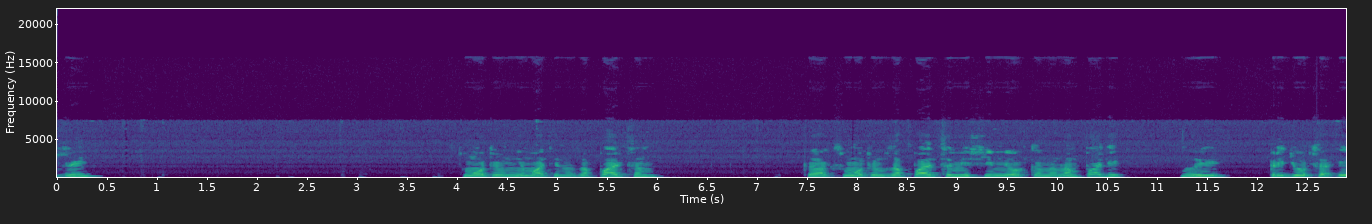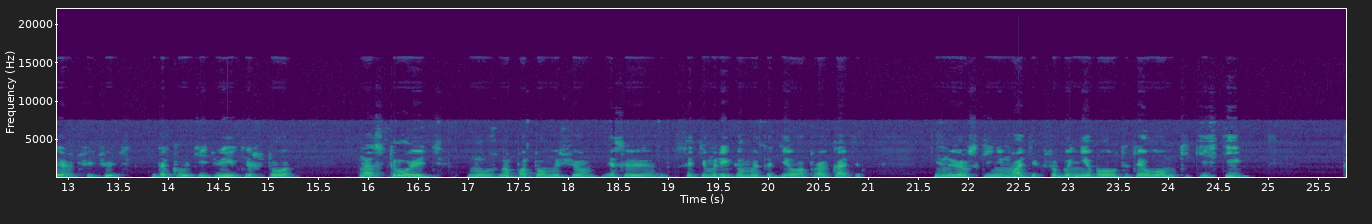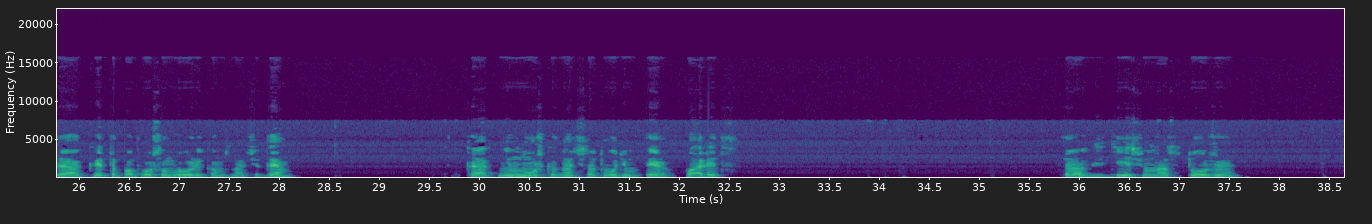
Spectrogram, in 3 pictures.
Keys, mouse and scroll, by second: 1.2-3.0 middle drag, 4.0-5.1 middle drag, 5.1 g, 7.3-8.7 middle drag, 9.8 KP_7, 12.8 r, 16.5 shift+middle click, 17.0 middle click, 18.8 shift+middle click, 19.2 middle click, 23.2-28.8 middle drag, 30.2-31.2 middle drag, 31.8 r, 34.5 middle click, 37.0 click.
